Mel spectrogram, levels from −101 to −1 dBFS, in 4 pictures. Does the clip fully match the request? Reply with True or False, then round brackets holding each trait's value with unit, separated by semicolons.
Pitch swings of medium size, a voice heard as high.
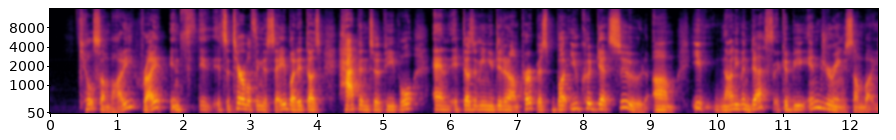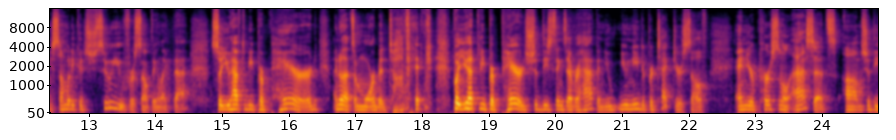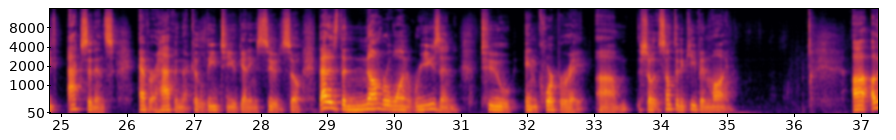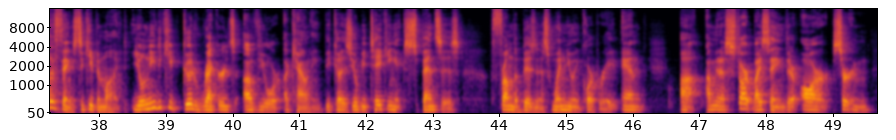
False (3.6 semitones; 140 Hz)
